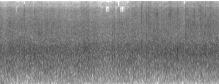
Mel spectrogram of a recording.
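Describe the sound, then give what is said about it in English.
Applause from an audience welcoming two theoretical biologists to the stage for a talk on biological evolution: dense, steady clapping at an even level throughout, with no voices over it. “Please give a very warm applause.”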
